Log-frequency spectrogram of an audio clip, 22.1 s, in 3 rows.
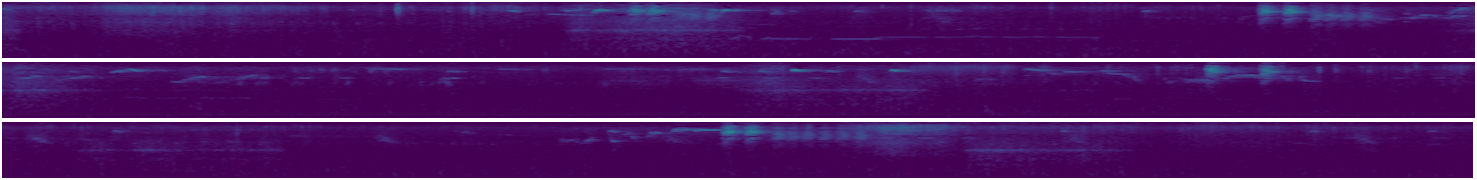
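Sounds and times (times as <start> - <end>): background hiss: 0.0 - 4.2, 10.0 - 22.0
faint bird chirps: 0.7 - 20.4.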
